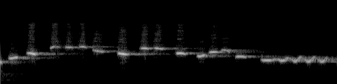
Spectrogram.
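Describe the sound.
A person whistles a short, lilting tune in imitation of the parakeets singing across the street in Venezuela, with quick rising and falling notes in a bouncy rhythm, clear, with no talking.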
